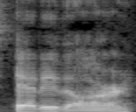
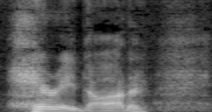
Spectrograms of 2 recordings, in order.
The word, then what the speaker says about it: heredar: So this H is silent. It's heredar, not heredar, and it's herencia, not herencia.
